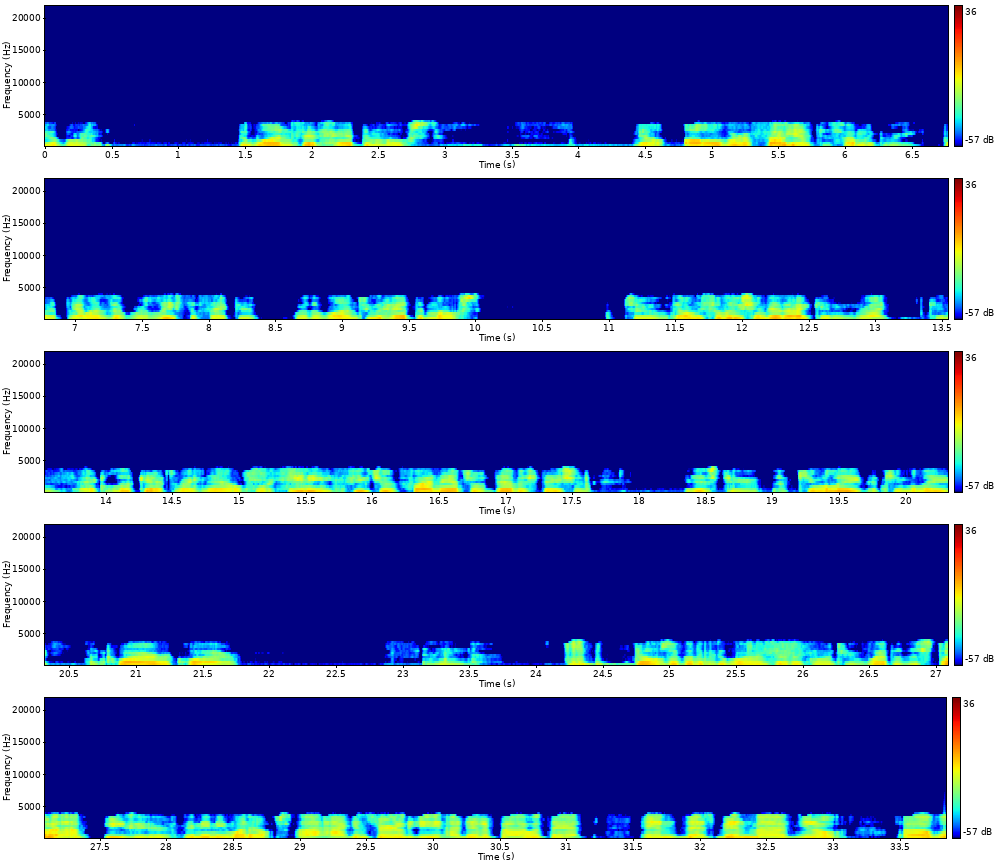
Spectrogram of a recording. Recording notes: TNTSuperfantastic Conference Call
